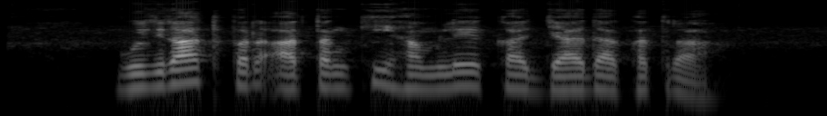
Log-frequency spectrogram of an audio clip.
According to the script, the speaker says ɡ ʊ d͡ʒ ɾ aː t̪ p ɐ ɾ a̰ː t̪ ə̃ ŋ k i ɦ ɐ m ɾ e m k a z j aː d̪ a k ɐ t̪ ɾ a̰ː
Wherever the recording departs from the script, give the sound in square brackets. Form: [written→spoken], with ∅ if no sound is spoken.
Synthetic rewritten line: ɡ ʊ d͡ʒ ɾ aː t̪ p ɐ ɾ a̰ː t̪ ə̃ ŋ k i ɦ ɐ m [ɾ→l] e [m→∅] k a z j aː d̪ a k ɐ t̪ ɾ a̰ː

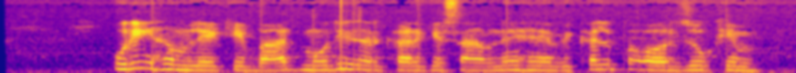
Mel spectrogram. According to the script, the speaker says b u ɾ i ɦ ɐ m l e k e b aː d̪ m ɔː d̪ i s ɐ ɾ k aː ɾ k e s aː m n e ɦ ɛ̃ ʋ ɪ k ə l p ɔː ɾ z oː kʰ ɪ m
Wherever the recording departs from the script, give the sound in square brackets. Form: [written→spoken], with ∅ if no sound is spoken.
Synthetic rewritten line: [b→p] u ɾ i ɦ ɐ m l e k e b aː d̪ m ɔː d̪ i s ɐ ɾ k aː ɾ k e s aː m n e ɦ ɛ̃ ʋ ɪ k ə l p ɔː ɾ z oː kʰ ɪ m

